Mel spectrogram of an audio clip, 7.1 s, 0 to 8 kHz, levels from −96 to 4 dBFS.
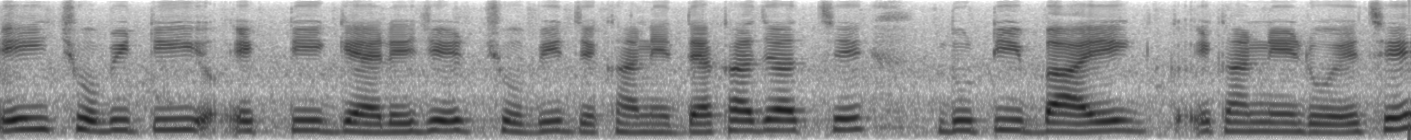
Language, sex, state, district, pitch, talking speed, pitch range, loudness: Bengali, female, West Bengal, Kolkata, 210 Hz, 100 wpm, 190-220 Hz, -17 LUFS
